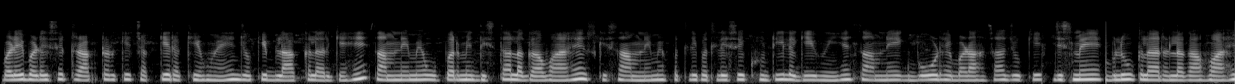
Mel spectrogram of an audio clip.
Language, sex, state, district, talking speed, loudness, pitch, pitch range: Hindi, female, Bihar, Gaya, 215 wpm, -21 LUFS, 210 Hz, 200-220 Hz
